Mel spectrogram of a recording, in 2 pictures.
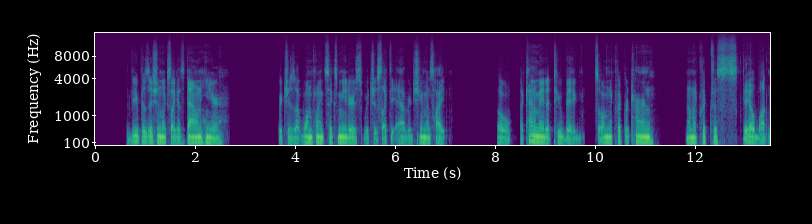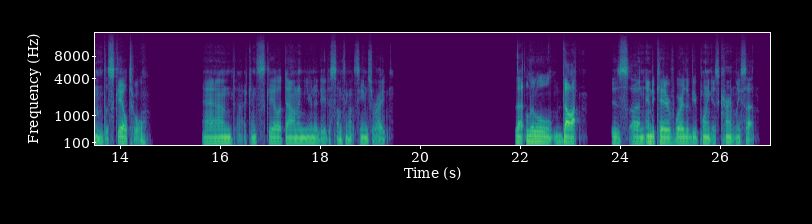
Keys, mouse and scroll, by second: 1.0-2.3 scroll, 6.6 click, 6.9-8.3 scroll, 10.4 click, 12.9 click, 18.4 right click, 18.9 click, 19.3-20.3 scroll, 21.3-21.9 scroll.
